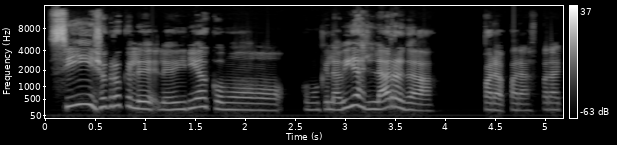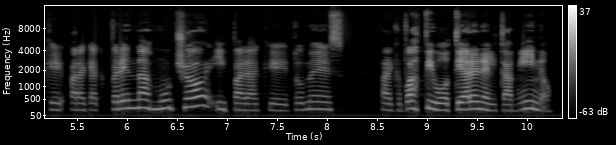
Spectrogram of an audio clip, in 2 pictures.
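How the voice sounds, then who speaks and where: A woman with a mid-range voice speaks at a normal pace in a recording free of room sound. She is a podcast guest who produces a fiction podcast, and she gives a candid, reflective interview answer in colloquial language, frequently checking that the listener is following.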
